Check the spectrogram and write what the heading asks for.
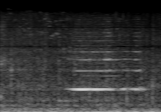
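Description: A horn sounds once: a single steady note held for about a second, over the low hum of a vehicle cabin.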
